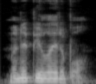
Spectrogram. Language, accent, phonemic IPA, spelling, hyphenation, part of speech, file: English, General American, /məˈnɪpjəˌleɪtəbəl/, manipulatable, man‧i‧pul‧at‧a‧ble, adjective, En-us-manipulatable.ogg
- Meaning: Synonym of manipulable (“suitable for, or able to be subjected to, manipulation”)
